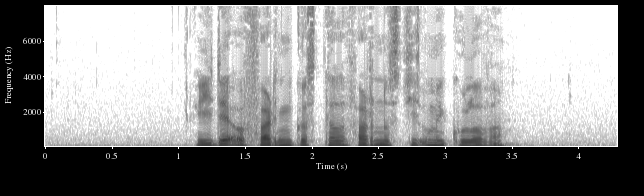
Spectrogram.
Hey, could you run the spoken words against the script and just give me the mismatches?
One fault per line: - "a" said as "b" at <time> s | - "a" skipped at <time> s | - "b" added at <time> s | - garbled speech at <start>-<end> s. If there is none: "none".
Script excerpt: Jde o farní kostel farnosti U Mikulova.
none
